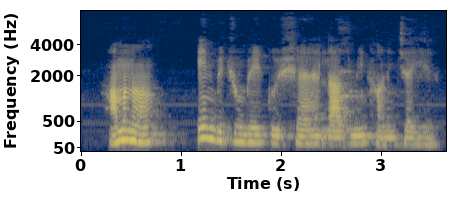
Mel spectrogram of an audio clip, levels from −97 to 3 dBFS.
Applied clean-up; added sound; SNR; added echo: none; none; none; none.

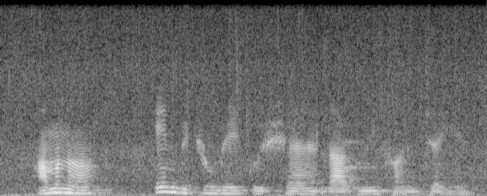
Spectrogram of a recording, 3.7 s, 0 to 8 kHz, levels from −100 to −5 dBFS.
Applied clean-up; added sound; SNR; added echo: none; Rain; 16 dB; none.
